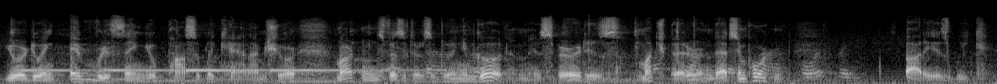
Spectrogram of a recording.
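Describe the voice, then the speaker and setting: A man's voice: rumbling low, big pitch swings, normal speed, creaky, over loud music, exaggerated voice. A man playing a grave, compassionate doctor in a 1980s live radio drama, heard on a home recording of the broadcast.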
